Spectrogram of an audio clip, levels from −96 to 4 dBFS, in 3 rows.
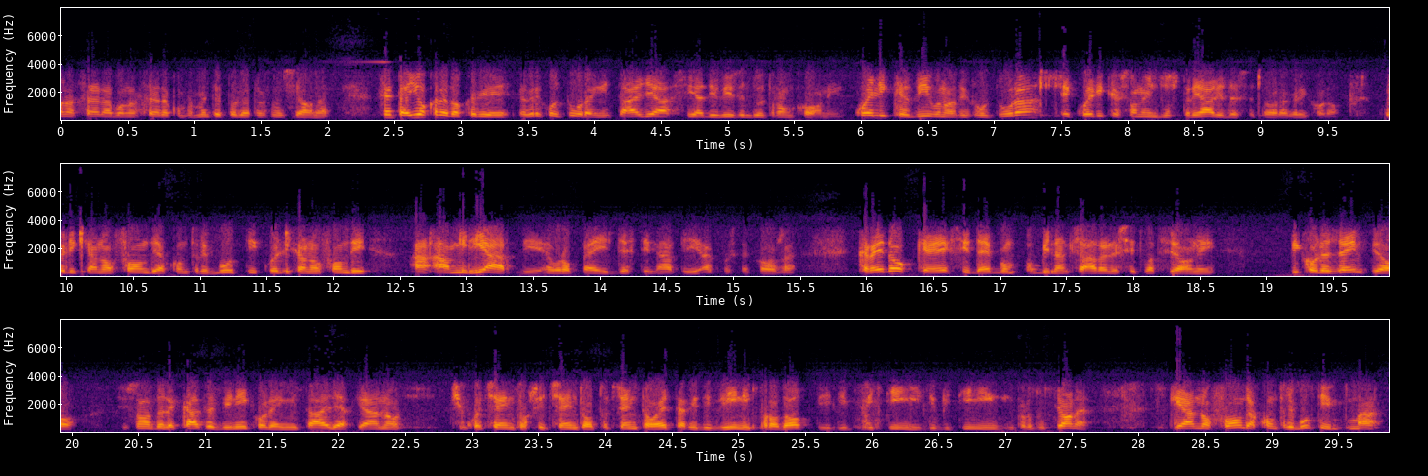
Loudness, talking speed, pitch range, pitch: -25 LUFS, 175 wpm, 125-150 Hz, 135 Hz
